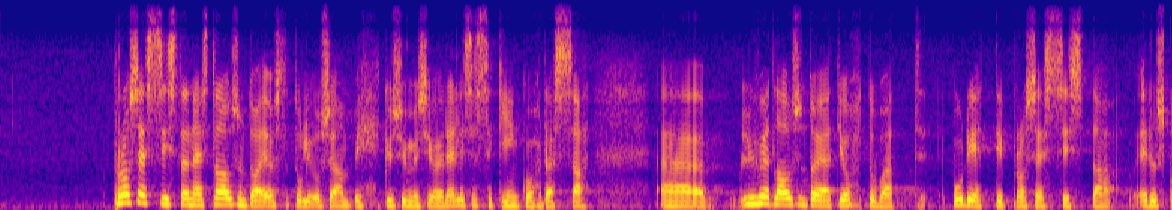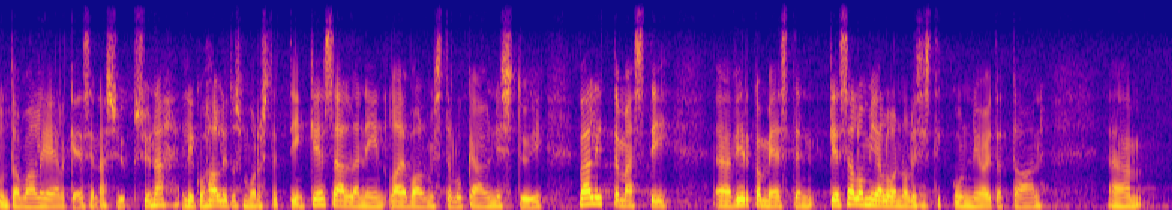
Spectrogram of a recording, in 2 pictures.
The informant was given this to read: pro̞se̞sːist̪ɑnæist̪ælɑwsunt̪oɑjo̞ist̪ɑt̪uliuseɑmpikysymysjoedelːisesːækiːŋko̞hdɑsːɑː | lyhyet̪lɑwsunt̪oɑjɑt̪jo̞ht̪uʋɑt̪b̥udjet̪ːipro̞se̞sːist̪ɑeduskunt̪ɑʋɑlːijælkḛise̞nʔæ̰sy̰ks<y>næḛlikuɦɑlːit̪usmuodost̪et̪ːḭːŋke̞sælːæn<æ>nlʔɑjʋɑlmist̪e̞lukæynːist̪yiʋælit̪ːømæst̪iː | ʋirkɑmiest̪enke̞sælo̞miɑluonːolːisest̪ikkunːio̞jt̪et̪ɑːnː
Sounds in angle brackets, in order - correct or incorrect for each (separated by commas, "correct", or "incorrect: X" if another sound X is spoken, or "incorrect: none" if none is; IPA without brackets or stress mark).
correct, incorrect: i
